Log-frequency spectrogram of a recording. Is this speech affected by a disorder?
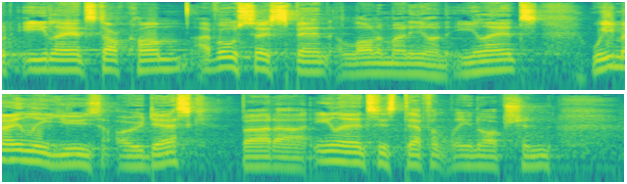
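No.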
